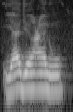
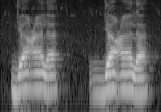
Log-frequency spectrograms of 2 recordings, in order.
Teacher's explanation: yang muncul dikarenakan pertemuan dua sifat kuat syiddah dan jahur ya huruf Jim qolqolahnya akan sangat nampak sekali ketika sukun tapi dalam keadaan berharakat Maka Ia tetap ada cuman melemah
